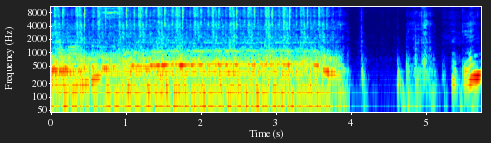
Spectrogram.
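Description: A home sewing machine stitching a zigzag stitch on junk journal pockets, a steady loud whirring run for about four seconds that stops abruptly, followed by faint handling noises and a brief voice.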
